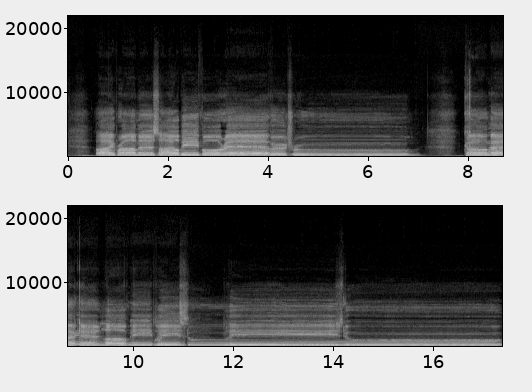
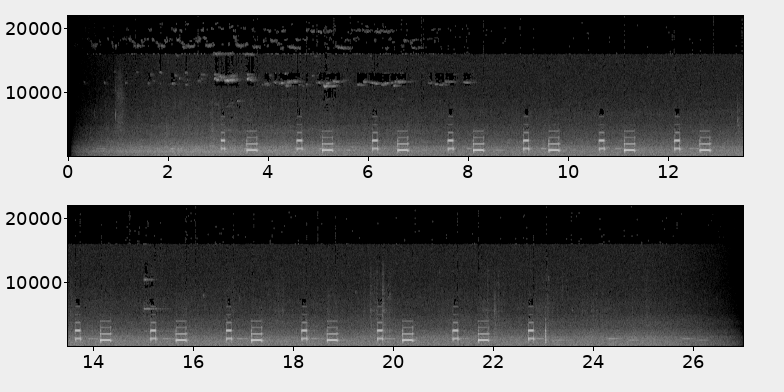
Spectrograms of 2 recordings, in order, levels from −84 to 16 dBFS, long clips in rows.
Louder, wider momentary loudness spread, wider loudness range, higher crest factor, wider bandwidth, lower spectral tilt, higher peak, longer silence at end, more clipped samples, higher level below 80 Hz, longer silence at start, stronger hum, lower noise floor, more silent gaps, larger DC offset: about the same, -18 LUFS vs -18 LUFS; second, 8 LU vs 18 LU; about the same, 6 LU vs 6 LU; about the same, 18 dB vs 20 dB; second, 13 kHz vs over 20 kHz; first, -5 dB/octave vs -3.5 dB/octave; about the same, 0 dBFS vs 0 dBFS; second, 0 s vs 0.5 s; neither; first, -44 dBFS vs -50 dBFS; second, 0.15 s vs 0.3 s; neither; second, -42 dBFS vs -49 dBFS; neither; second, under 0.1% vs 0.2%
